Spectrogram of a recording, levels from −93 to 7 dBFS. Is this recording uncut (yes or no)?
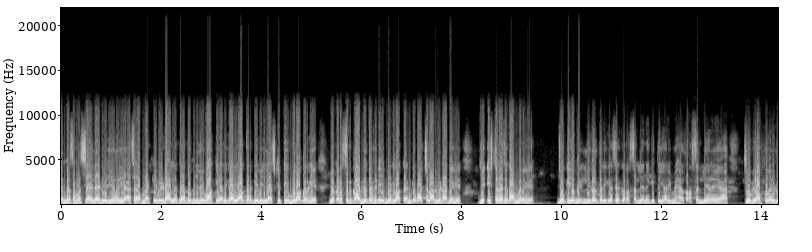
no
